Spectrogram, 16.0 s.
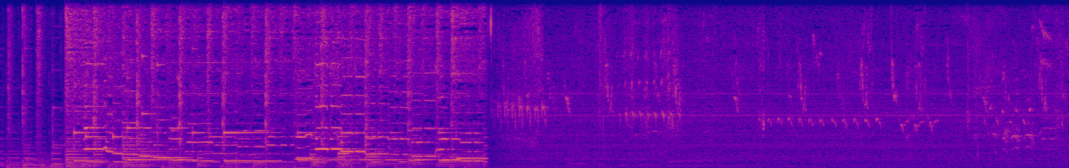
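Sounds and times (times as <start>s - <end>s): small birds chirping: 7.3s - 16.0s.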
